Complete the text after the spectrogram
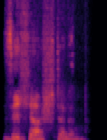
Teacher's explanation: make sure you pronounce the ST like a sh sound because the S comes before a T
